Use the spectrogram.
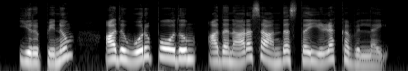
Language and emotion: Tamil, neutral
